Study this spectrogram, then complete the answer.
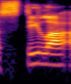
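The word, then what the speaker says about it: stela: a very famous uh stila i think it's pronounced stila um uh a big stone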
